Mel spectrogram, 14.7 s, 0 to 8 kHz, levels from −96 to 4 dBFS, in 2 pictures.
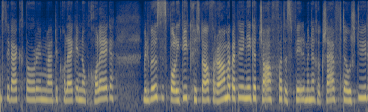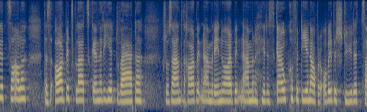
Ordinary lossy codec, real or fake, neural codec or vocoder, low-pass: none; fake; codec, 16 kHz, 2 kbps, X-Codec, HuBERT features, trained on LibriSpeech; none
